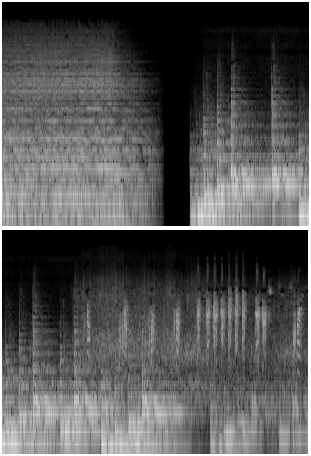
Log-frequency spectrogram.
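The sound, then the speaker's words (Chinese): Oriental reed warbler song: loud, harsh chattering made of many rapid, croaky, repeated notes delivered in quick bursts, with no voices over it. “我叫东方大尾鹰，是尾鹰科尾鹰属的鸟类。”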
